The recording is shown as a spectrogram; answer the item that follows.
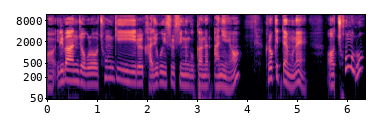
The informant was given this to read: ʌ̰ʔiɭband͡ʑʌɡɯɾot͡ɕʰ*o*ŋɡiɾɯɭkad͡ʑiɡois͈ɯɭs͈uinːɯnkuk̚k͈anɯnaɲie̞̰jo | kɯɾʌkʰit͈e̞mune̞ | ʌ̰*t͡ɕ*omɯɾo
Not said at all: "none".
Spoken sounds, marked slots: o, t͡ɕʰ

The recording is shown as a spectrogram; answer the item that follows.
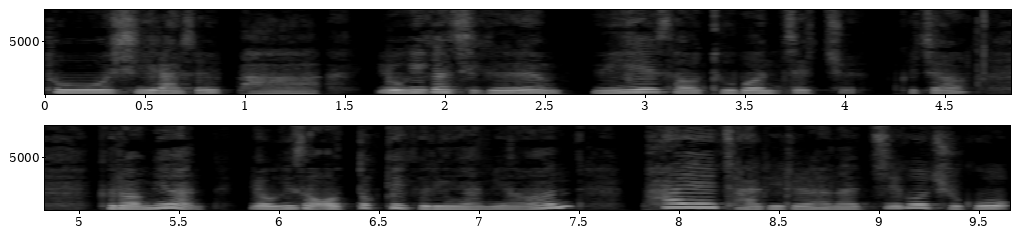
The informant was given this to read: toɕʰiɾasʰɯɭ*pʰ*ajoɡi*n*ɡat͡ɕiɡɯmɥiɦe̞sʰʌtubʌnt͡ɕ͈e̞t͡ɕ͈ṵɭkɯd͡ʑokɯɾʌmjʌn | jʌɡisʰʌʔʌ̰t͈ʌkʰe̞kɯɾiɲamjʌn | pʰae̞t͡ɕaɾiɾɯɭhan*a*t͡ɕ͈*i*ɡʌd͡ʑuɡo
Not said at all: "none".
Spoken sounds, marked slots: pʰ, none, a, i

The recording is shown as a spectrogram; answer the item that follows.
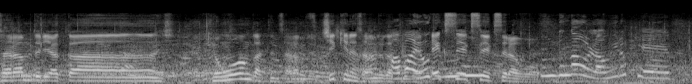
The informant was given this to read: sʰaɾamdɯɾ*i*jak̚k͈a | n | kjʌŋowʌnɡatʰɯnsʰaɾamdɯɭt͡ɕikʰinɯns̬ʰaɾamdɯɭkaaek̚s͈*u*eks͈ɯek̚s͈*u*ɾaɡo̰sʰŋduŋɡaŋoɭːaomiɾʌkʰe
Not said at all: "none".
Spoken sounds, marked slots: i, ɯ, ɯ

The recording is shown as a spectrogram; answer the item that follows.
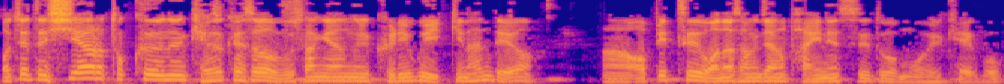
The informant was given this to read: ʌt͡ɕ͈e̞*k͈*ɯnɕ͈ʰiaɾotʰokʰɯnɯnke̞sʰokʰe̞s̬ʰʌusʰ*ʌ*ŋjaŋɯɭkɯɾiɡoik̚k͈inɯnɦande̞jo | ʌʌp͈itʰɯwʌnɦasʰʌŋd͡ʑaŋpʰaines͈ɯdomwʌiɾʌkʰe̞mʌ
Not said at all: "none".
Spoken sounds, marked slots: t͈, a

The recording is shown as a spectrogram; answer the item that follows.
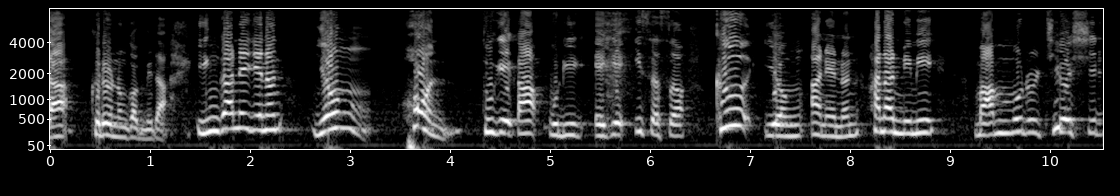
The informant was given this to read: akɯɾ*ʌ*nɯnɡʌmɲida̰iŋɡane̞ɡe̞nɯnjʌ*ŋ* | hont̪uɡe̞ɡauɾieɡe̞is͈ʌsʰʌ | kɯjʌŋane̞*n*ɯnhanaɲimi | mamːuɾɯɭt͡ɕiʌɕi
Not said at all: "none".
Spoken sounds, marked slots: ʌ, ŋ, n

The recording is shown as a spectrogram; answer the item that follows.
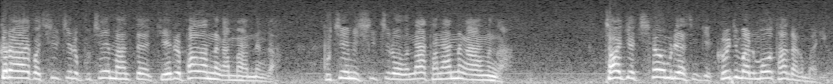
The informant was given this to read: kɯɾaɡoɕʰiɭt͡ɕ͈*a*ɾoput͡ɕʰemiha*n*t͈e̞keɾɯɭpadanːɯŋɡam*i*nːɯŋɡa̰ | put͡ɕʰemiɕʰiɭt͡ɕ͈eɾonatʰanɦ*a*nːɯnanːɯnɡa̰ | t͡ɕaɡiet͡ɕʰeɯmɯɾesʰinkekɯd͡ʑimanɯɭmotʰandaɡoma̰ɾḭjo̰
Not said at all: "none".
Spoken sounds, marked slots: e, n, a, a

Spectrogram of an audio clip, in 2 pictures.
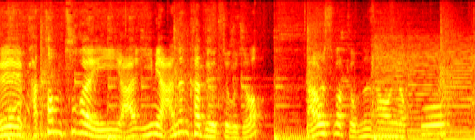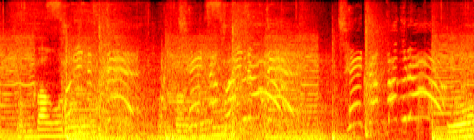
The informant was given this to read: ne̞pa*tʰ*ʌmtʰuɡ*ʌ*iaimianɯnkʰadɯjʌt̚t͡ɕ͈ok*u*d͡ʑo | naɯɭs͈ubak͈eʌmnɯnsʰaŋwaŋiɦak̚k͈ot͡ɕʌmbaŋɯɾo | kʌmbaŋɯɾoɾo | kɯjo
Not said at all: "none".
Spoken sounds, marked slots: tʰ, a, ɯ

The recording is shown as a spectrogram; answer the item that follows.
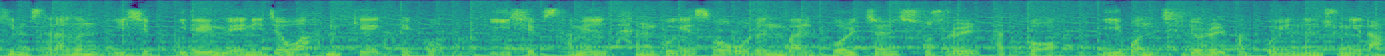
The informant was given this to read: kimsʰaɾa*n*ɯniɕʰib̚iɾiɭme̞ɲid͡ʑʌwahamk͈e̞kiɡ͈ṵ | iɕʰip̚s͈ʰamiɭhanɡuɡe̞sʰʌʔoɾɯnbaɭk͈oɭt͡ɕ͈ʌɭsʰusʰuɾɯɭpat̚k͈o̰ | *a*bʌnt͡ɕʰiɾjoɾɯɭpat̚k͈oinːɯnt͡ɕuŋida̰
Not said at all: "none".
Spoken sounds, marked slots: ŋ, i

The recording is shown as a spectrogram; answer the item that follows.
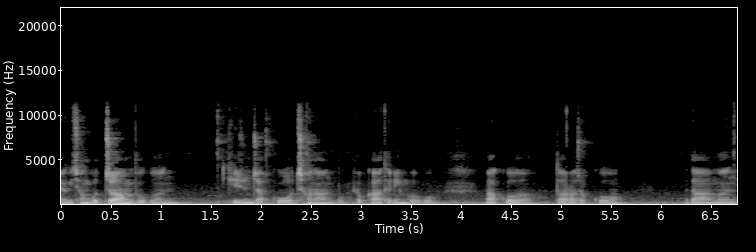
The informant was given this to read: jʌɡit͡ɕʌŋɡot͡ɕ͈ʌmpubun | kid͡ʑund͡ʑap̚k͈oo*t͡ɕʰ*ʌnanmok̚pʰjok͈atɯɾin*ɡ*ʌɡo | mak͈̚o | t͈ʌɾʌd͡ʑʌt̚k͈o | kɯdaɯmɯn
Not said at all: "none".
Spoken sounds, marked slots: t͡ɕʰ, ɡ

